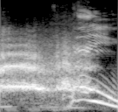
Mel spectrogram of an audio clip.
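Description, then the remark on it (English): A loud screech of car tires skidding as a parked car appears suddenly in the road, a sustained high squeal that wavers and then slides downward in pitch over about a second and a half. “Speaking of distractions, I need to keep my eyes on the road. That parked car came out of nowhere.”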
